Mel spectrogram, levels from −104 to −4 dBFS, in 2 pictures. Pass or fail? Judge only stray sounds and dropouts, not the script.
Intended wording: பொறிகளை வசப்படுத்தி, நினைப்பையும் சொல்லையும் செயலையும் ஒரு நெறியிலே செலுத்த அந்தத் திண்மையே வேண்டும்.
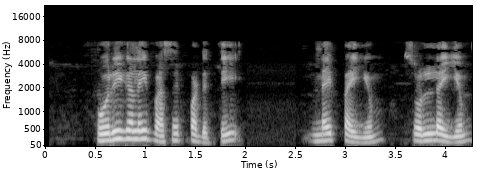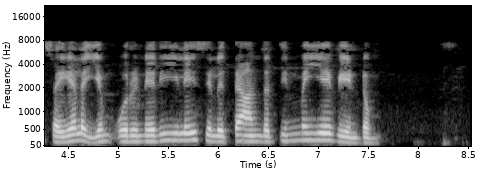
pass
